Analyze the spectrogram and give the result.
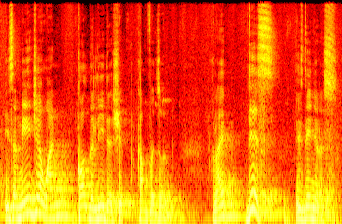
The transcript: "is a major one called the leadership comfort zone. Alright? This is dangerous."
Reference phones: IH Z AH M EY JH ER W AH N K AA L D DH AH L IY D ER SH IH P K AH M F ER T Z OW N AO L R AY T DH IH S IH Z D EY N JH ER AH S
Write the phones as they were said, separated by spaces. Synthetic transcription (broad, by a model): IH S AH M EY JH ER W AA N K AA L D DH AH L IY D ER SH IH P K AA M F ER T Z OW N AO R AY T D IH S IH S D EY N JH ER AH S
